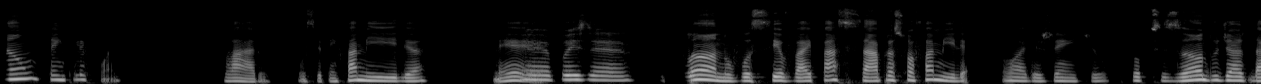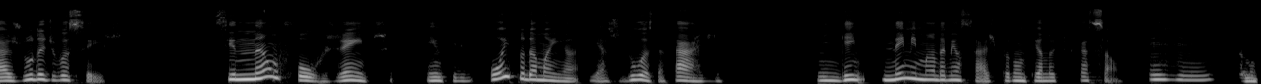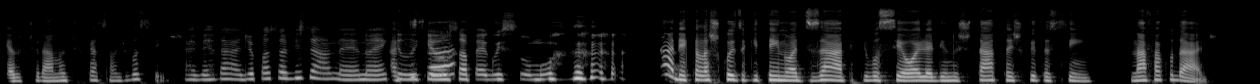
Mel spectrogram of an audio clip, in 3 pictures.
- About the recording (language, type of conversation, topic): Portuguese, advice, Como posso reduzir as interrupções digitais e manter um foco profundo?
- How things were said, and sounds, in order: tapping; laugh; in English: "status"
